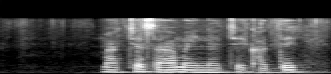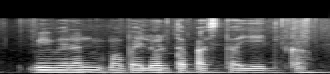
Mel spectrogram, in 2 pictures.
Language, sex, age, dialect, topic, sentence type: Marathi, male, <18, Standard Marathi, banking, question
